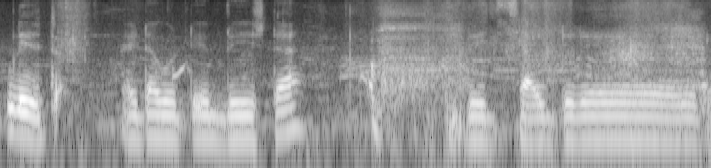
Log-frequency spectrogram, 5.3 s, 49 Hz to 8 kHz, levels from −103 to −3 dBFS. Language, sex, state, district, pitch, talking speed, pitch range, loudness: Odia, male, Odisha, Khordha, 120 Hz, 110 wpm, 115-125 Hz, -18 LUFS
